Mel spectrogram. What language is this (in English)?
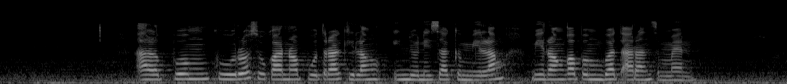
Javanese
